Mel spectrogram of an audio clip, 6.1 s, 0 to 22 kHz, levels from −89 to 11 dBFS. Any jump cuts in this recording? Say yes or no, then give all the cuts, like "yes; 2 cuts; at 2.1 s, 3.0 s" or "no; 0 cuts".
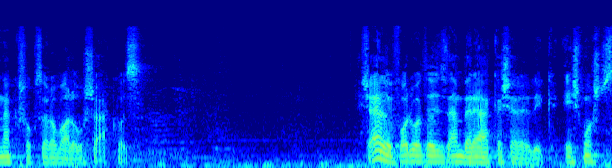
no; 0 cuts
